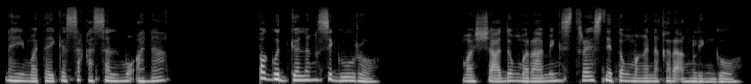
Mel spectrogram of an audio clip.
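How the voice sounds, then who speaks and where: A woman narrator voicing a controlling mother, soft and guarded, in an audio love-story drama. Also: sits low, normal speed, no echo, clean studio sound, close to an everyday voice. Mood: tender. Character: controlling mother, outwardly tender, coldly menacing underneath.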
